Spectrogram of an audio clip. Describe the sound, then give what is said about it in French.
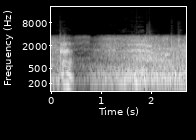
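A helicopter passes overhead above a residential area during unrest, with riot police in the street below, shining its spotlight on an apartment; its steady rushing roar fills the scene and swells slightly louder as it continues; a brief voice sounds at the very start. “L'hélicoptère continue à passer au-dessus.”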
